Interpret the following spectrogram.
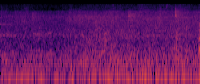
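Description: Steady low rumble of outdoor background noise, with wind buffeting the microphone.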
